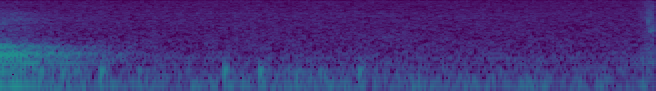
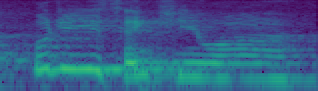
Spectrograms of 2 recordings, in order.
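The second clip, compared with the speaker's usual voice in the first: higher, softer rebuke; Jesus scolding the disciples, higher and hushed; Jesus's rebuke; 5 semitones higher, 8 dB quieter than usual. Acted. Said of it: "is saying to his disciples".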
